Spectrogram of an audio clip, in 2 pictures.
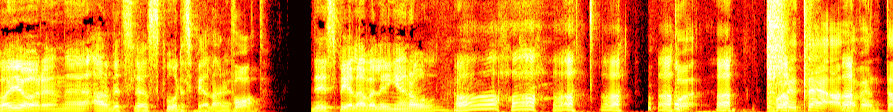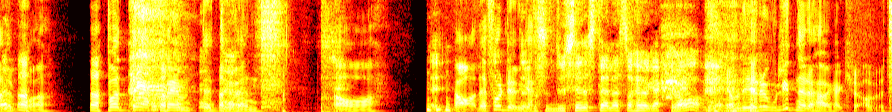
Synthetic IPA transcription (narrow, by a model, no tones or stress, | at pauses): vajœːɾɛnaɾbɛt̪sløːsskoːd̪əspeːla̰ɾəvɑːd̪ | d̪ɛspeːlaɾvɛlɪŋːənɾɔlː | va | fɔɾɛd̪ɛalːavɛnt̪ad̪əpʰɔ̰ | vad̪ɛɧɛmt̪ət̪̚d̪ɵvɛn | ɑː | ɑːd̪ɛfoːɖʉasɔd̪ɵsɛst̪ɛlːəsɔɦøːɡakʰɾɑːvjɑmmnd̪ɛæɾuːlɪt̪næɖɛɦøːɡakʰɾɑ̰ːvə̰t̪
